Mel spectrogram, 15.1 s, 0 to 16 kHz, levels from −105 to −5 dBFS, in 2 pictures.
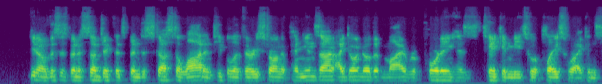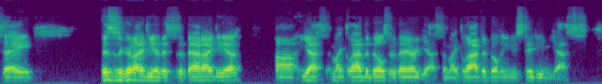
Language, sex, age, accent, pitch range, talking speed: English, male, 30-49, American, 105-130 Hz, 255 wpm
